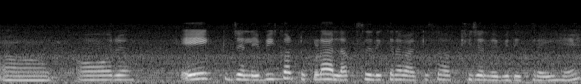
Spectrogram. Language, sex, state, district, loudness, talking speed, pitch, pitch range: Hindi, male, Madhya Pradesh, Dhar, -18 LUFS, 175 wpm, 210 Hz, 195-230 Hz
